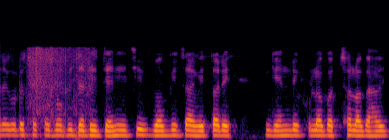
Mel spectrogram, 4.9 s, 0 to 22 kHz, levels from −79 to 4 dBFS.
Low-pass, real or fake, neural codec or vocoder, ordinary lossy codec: 5.4 kHz; fake; codec, 16 kHz, 2 kbps, FunCodec, trained on Chinese and English, 25 frames a second; none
